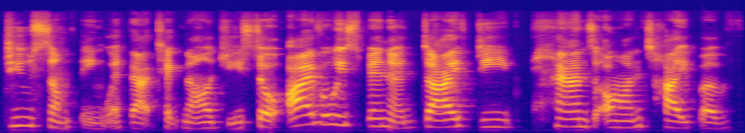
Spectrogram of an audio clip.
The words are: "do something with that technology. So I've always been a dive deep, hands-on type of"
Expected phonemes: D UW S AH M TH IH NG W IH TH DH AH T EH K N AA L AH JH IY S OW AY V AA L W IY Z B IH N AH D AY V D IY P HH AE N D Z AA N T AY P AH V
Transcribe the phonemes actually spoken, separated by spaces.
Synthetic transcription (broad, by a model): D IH S AH M TH IH NG W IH DH AH T EH K N AA L AH JH IY S OW AY V AA L W IY Z B IH N AH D AY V D IY P HH AE N D Z N T AY P AH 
